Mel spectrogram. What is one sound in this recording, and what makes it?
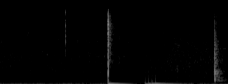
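A folding knife blade snaps shut with a sharp click.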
